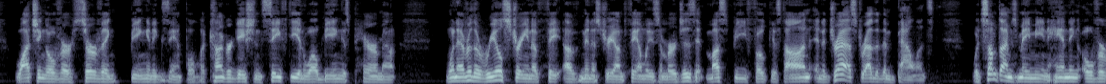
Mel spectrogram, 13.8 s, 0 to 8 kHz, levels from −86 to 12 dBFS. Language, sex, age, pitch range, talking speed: English, male, 40-59, 105-140 Hz, 170 wpm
